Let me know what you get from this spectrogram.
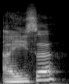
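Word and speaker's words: Eiza: This is a serious name. Yeah. Okay. Go ahead. I just want to know if you're joking or not. I It's pronounced Aisa.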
